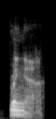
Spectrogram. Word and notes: wringer: British English

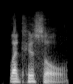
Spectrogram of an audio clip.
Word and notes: lenticel: American English

